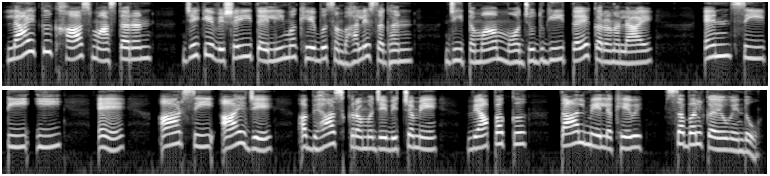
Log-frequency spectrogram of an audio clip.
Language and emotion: Sindhi, neutral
